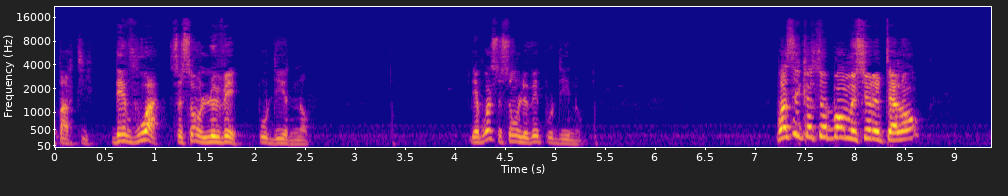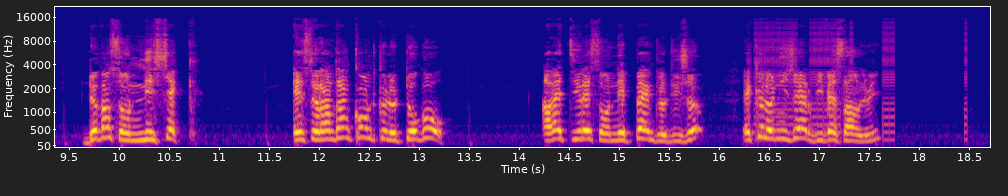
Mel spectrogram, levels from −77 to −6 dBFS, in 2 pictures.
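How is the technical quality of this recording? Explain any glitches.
There's one glitch near the end: a GSM phone buzz from 16.35 to 18.48 s. A nearby handset's data bursts at 216.7 Hz get rectified by the audio circuitry, producing a raspy, harmonic-rich buzz that comes and goes, about 20 dB below the signal.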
